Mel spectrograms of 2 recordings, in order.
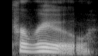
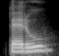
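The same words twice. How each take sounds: First: PERU as puh-ROOO, falling on a long second syllable; anglicized Peru, weak first vowel; English stress. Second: PERU as short PEH-roo with a tapped r, rising; quick, even Peru, as in its own language; unanglicized Peru; original-language stress. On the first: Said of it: "Notice how much longer it lasts". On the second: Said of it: "we might give it a different stress". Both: Shown as a demonstration.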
